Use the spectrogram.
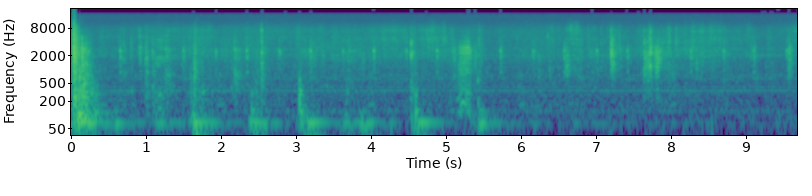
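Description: A door is pushed shut, with a solid thump at the start followed by scattered clicks and light knocks from the latch and frame over a steady low hum.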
